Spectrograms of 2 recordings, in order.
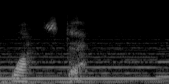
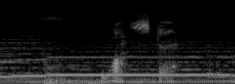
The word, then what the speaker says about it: waske: waske. Waske. Pronounce it very carefully. Waske. Two syllables.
